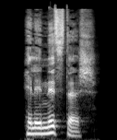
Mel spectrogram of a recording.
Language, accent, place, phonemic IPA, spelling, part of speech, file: German, Germany, Berlin, /hɛleˈnɪstɪʃ/, hellenistisch, adjective, De-hellenistisch.ogg
- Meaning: Hellenistic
